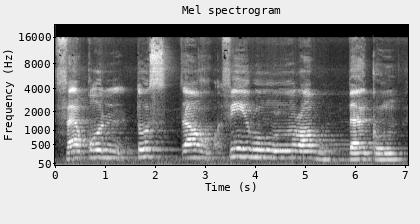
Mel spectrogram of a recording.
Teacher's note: فا کو باریک کر کے پڑھیں گے, را پر پیش ہونے کی وجہ سے را کو موٹا کر کے پڑھیں گے اور را کو آگے واو مدہ سے ملا دیں گے.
